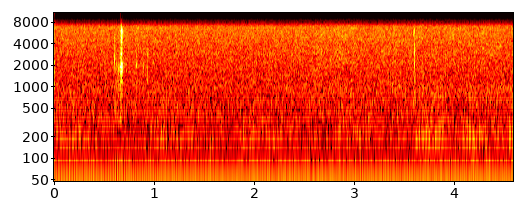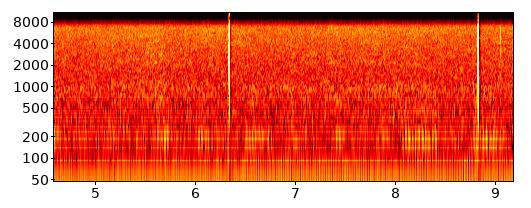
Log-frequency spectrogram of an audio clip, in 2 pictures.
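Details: Three-month-old ginger kitten nursing from its mother, purring: a soft, continuous low rumble with a gentle pulsing rhythm, broken by a few brief sharp clicks.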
